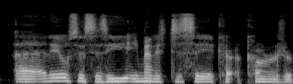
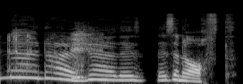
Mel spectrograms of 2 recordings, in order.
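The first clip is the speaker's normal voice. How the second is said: high mock woman; 8 semitones higher, slower than usual. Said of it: "she said".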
